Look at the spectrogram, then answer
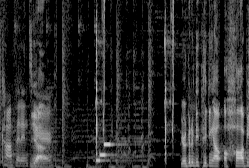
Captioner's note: electronic sounds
